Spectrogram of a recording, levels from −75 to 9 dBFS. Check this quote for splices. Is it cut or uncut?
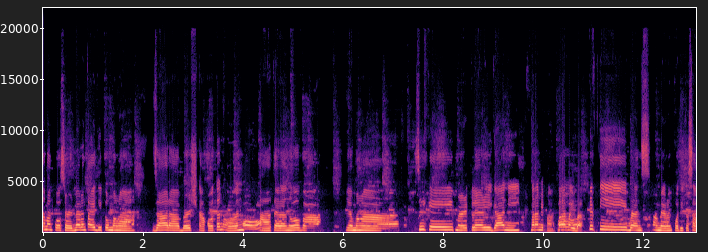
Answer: uncut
